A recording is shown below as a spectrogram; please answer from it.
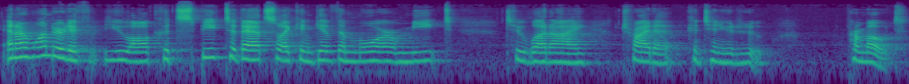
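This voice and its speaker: A woman speaks very slowly from an auditorium audience and asks the panel a question, halting and pausing between phrases. Her voice sits at an ordinary pitch. She leans hard on fillers as she gathers her thoughts. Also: fairly even intonation, a bit bright. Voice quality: halting, many pauses and fillers. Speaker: audience member asking a question.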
